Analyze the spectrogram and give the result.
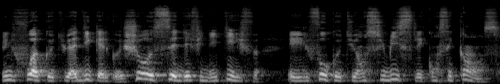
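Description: The text is read in an unforced voice.

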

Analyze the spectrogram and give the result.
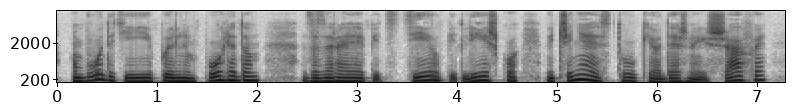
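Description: Natural-voiced reading aloud with pitch that varies in an ordinary way

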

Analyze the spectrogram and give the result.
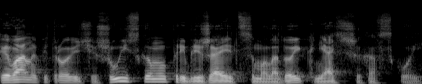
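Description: A man's extremely low voice at a moderate pace, with big pitch swings

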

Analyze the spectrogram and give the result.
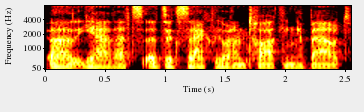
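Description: A man puts on a character voice that is raspy and sits at a medium pitch. His delivery is fairly quick and monotone, with flat intonation. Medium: actual play. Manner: halting, stammering, repeats words.

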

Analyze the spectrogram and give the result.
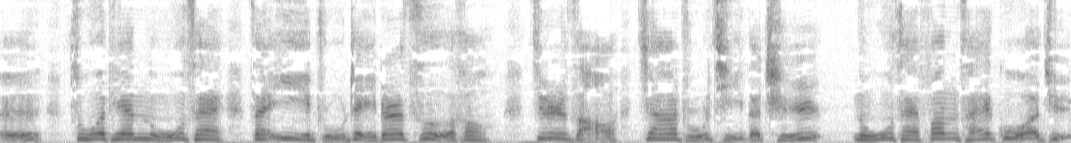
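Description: In a put-on character voice, a man talks at a slow pace with a high pitch and lively intonation.

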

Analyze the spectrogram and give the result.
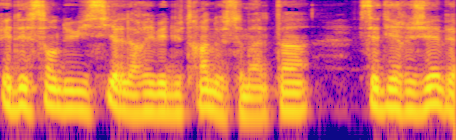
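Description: The delivery is a natural reading voice, and its intonation stays fairly even.

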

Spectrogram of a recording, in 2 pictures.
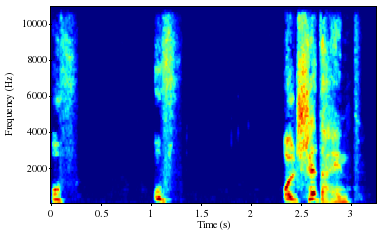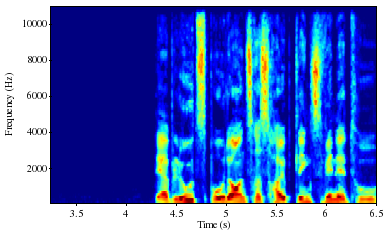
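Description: A man speaks slowly in a put-on character voice pitched high for a man, with big pitch swings, vocal fry and a slightly husky edge, on a very clean recording with a silent background.

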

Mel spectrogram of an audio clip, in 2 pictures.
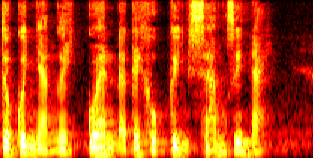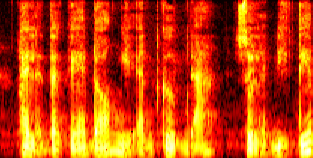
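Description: This reading voice is unforced, and its intonation is lively.

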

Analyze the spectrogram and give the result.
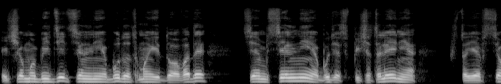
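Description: The background stays quiet. It is a natural reading voice.

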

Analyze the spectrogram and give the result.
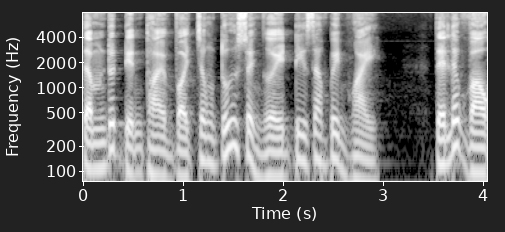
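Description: Reading done in an unforced voice

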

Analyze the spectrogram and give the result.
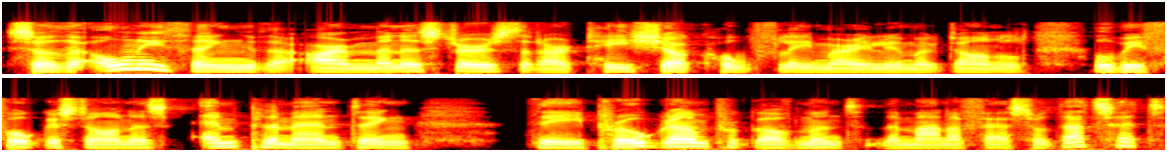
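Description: Talking at a very fast pace, a man with a Donegal accent uses a medium pitch and ordinary pitch variation. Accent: Donegal Irish. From Ireland, Donegal. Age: 50s. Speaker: politician. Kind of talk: interview. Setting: phone line. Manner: halting, frequent repetitions.

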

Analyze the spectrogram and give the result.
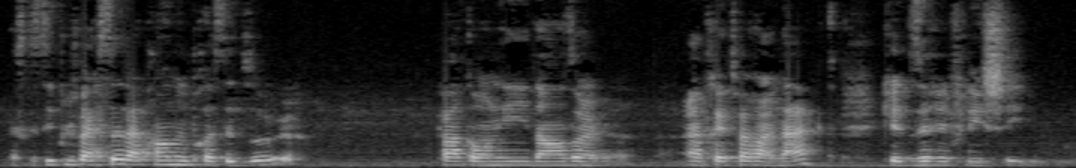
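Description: A woman speaks at a fairly low pitch and moderate pace in a monotone, flat delivery. Long, frequent pauses break her speech, and noticeable background noise is present. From Quebec, Lac-Saint-Jean. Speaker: mother sharing birth experience. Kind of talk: testimony.

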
